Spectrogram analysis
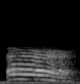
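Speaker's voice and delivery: normal talking voice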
